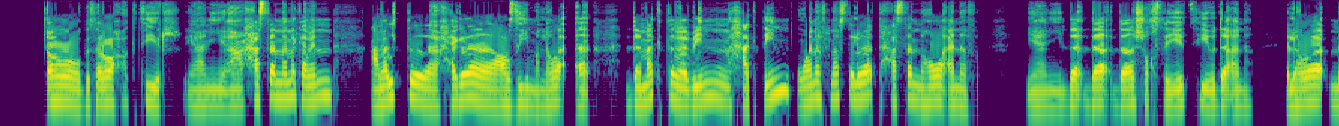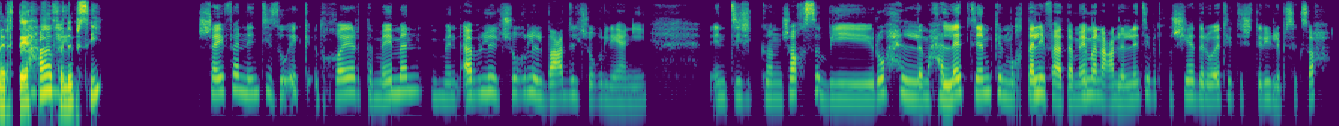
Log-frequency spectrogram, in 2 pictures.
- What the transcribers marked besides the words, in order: none
- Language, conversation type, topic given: Arabic, podcast, احكيلي عن أول مرة حسّيتي إن لبسك بيعبر عنك؟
